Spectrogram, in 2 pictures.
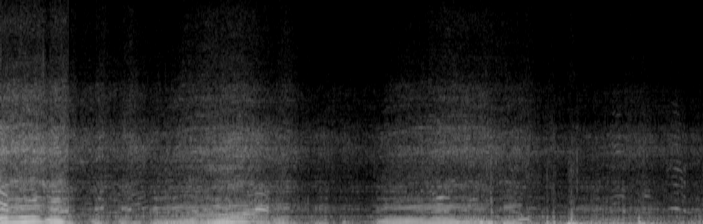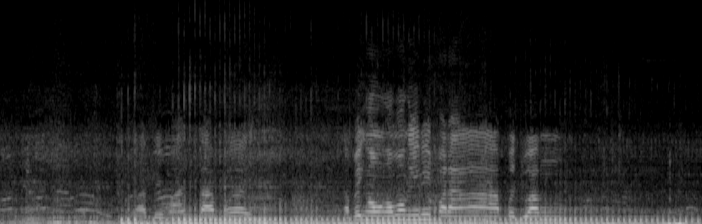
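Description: Trail motorcycle engines revving in short rising bursts as a bike is ridden up a muddy rut. From about eight seconds in, a nearby engine runs steadily with fast, even firing pulses.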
